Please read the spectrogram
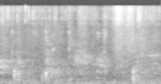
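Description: Dachshunds' claws and paws clicking and pattering on paving stones as they trot along on their leashes, with a few sharper clicks.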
